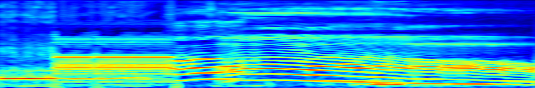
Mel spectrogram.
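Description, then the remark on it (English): A voice imitates an airplane taking off down a runway as a clue in a guessing game: a loud, continuous buzzing drone that jumps up in pitch, then slowly glides downward over a few seconds. “Airplane taking off.”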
